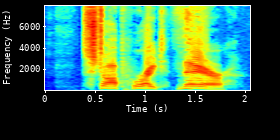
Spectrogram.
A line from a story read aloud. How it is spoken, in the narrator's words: barked from across the road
